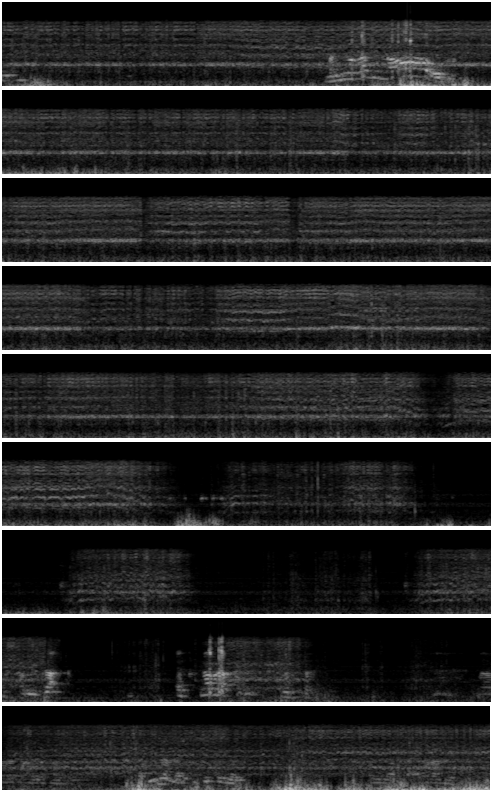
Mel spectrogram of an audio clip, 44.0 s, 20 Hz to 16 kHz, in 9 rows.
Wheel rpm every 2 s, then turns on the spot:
230, 220, 230, 230, 220, 220, 220, 230, 230, 230, 230, 190, 150, 90, 50, 60, 40, 50, 50, 60, 160, 160.
30-32 34-38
